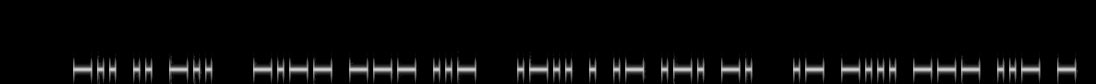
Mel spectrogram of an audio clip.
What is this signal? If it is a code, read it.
Morse code, heard as a keyed tone, about 20 wpm, 700 Hz. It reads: DID YOU LEARN ABOUT
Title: Sentences from Top 1000 Words - Review Part 4 - 20wpm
